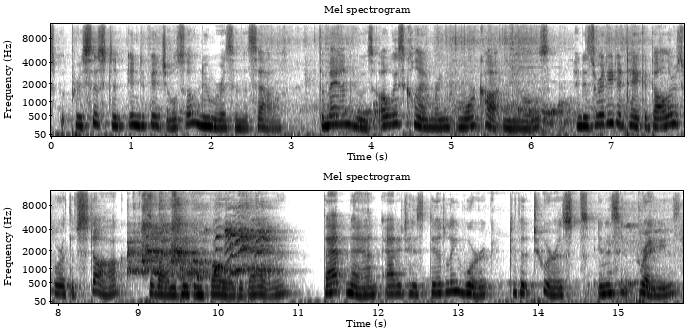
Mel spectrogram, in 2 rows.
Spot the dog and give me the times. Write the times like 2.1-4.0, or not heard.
8.8-10.8.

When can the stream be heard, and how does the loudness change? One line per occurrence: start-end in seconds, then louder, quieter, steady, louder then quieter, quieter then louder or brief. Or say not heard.
not heard.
